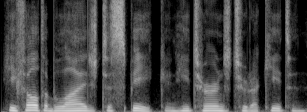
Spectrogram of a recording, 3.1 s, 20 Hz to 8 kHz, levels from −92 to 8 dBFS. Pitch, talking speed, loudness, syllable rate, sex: 140 Hz, 195 wpm, -18 LUFS, 5.1 syllables/s, male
